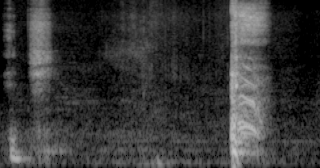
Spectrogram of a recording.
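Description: A single short, loud cough near the end.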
